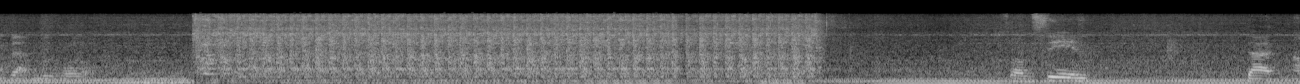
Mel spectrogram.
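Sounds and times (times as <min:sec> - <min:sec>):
engine cranking on starter: 0:01.9 - 0:08.4.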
